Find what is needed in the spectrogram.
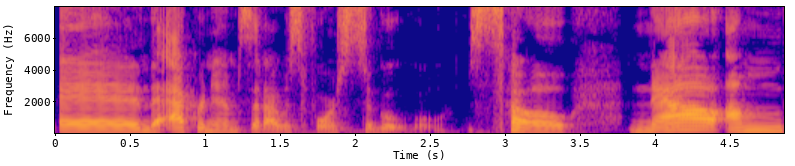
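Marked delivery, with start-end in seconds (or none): none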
